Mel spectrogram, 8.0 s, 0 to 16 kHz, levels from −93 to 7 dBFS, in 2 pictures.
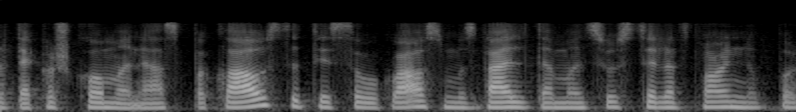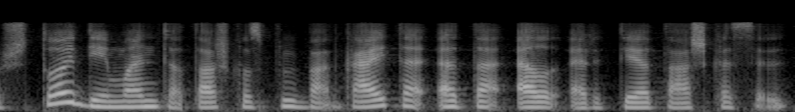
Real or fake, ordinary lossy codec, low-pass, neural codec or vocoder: fake; MP3, 96 kbps; 7.2 kHz; codec, 16 kHz, 0.3 kbps, FocalCodec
